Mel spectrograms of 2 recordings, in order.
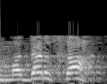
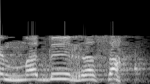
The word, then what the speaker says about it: مدرسہ: ہاں مدرسہ یہ غلط العوام ہے, اصل اس کا تلفظ ہے مدرسہ, میم دال زبر مد را زبر را, را زبر را اور سین آ زبر سہ, اردو کے حساب سے ہجیز کی یہ بنے گی.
